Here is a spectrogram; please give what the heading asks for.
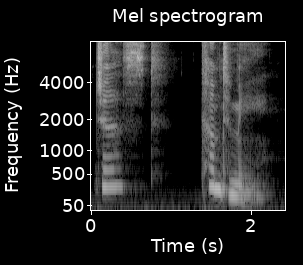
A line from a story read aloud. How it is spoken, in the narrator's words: she said in her silk and honey voice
